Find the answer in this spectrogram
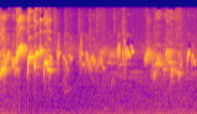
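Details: Red-whiskered bulbul, chào mào ché singing style, aimed at provoking newly caught birds: a loud opening run of rolling whistled notes, then quieter scattered chirps and short warbles.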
